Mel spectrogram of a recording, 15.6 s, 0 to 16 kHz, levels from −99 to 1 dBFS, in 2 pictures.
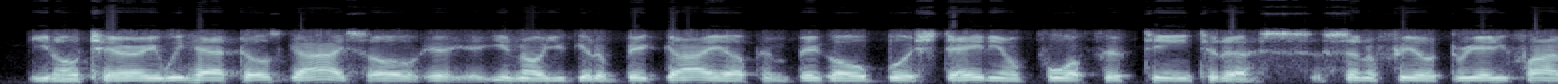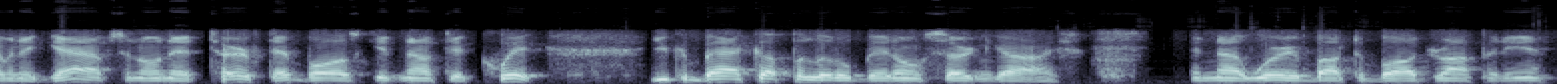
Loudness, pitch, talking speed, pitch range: -19 LUFS, 100 Hz, 225 wpm, 95-105 Hz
